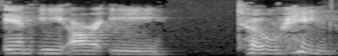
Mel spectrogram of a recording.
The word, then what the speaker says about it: Toering: It's Mere Toering.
